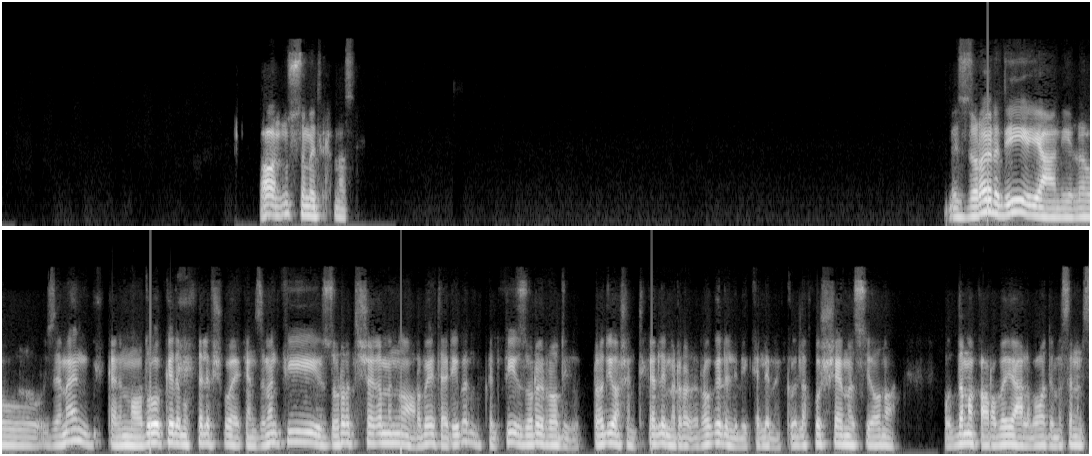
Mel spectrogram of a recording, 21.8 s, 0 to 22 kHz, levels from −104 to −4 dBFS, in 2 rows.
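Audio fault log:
2.34, 4.85, 7.36, 9.86, 12.37, 14.88, 17.38 and 19.89 s: gap between chunks. Speech delivered in 2.5 s chunks gets 6.5 ms of silence at each join, heard as brief holes at a steady rhythm.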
